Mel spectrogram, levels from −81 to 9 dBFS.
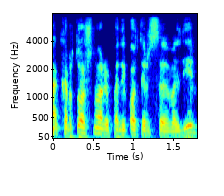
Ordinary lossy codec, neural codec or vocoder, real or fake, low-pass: MP3, 64 kbps; none; real; 7.2 kHz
